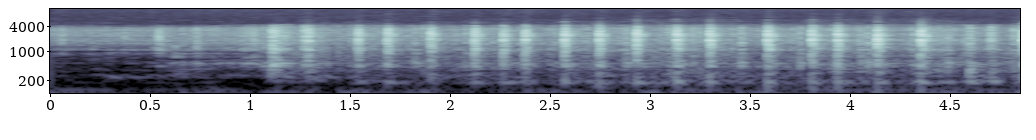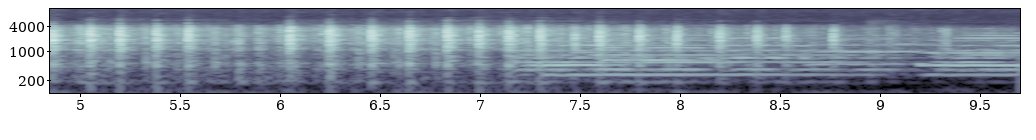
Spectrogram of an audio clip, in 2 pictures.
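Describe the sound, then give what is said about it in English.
Rapid, evenly paced typewriter keystrokes, played from a special record on a small portable phonograph with a repeating attachment in a hotel room, clatter nonstop for several seconds, crisp, with a sustained ringing tone joining the tapping near the end. “you're busy typing on a phonograph record.”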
